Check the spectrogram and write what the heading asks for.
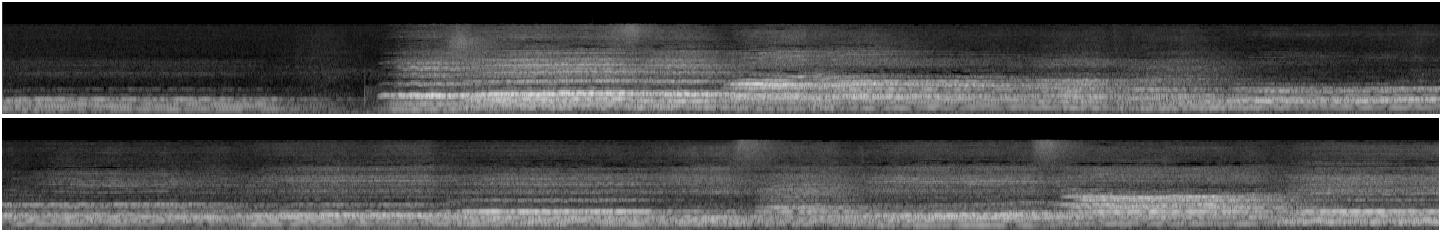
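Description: Orthodox church choir singing a cappella in sustained, chant-like lines. Low voices hold the opening and fade briefly, then the full choir comes in louder and higher about four seconds in.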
